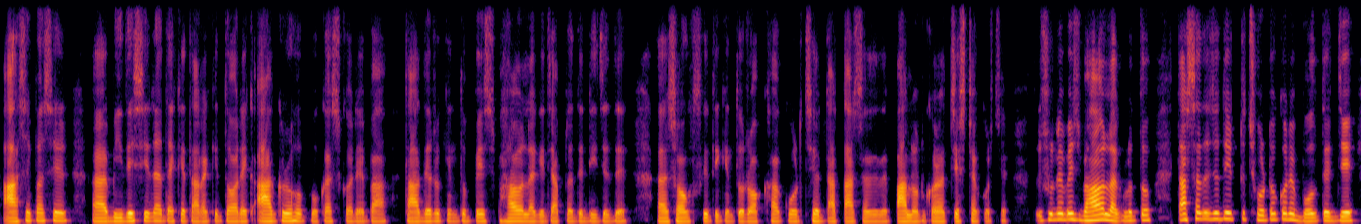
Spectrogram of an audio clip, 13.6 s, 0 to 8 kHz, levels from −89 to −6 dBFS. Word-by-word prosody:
আশেপাশের 140 +2 0 0.3
অ্যা 125 - +4
বিদেশিরা 135 +2 +2
দেখে, 125 0 -1
তারা 120 0 0
কিন্তু - - -6
অনেক 120 0 -1 0.2
আগ্রহ 135 +2 +2 0.2
প্রকাশ 120 +1 -4
করে 125 0 -3
বা 120 - -1 0.3
তাদেরও 125 +3 +1
কিন্তু 125 0 -5
বেশ 125 0 +1
ভালো 130 +1 +4
লাগে 115 -1 -2
যে - - -2
আপনাদের 120 0 -4
নিজেদের 120 0 -3 0.4
আ - - +4
সংস্কৃতি 120 +2 0 0.4
রক্ষা 120 +1 -3
করছে 125 +1 -3 0.2
আর - - -4
তার 115 0 +2
সাথে, 120 0 -2
সাথে 120 - -4
পালন 120 0 +3
করার 115 -1 0
চেষ্টা 125 0 -2
করছে। - - -9 0.4
শুনে 195 +1 +3
বেশ 200 - +5
ভালো 175 +4 +9
লাগলো। 145 +1 +2
তো 175 - +3 0.3
তার 190 - +5
সাথে 215 -1 +2
যদি 215 +1 +2
একটু 210 +1 -8
ছোট 170 -2 0
করে 200 -1 +4
বলতেন 140 +2 +3
যে 145 - +8
125 Hz, 195 wpm, -24 LUFS, 120-145 Hz, 0.4 s, ভালো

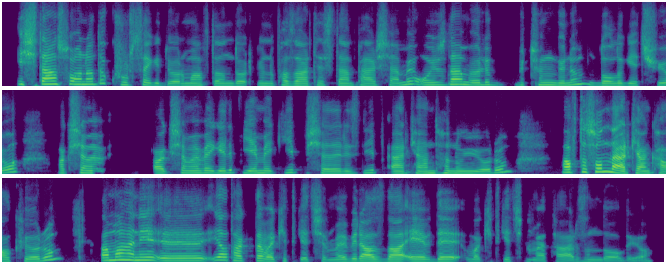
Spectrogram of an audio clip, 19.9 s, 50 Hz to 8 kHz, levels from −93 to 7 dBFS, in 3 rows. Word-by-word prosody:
işten 270 +2 +6
sonra 255 -2 +2
da 345 - -3
kursa 220 -1 -4
gidiyorum. 170 -1 -5
Haftanın 180 0 -5
4 175 -1 -4
günü 175 -2 -8
pazartesiden 175 -1 -3
perşembeye. 185 +6 -3
O 210 -4 -2
yüzden 235 +3 +2
böyle 205 +2 -2 0.2
bütün 205 +2 -4
günüm 205 +2 -4
dolu 180 +1 -1
geçiyor. 190 - -2 0.4
Akşam 205 +2 -1
eve 200 -1 -3 0.5
akşam 200 +1 0
eve 205 +1 0
gelip 200 +4 -2
yemek 195 0 -2
yiyip 245 +1 -9
bir - - -4
şeyler 190 -1 -2
izleyip 185 +5 -8
erkenden 185 +1 -1
uyuyorum. 185 - -2 0.5
Hafta 260 +3 +6
sonu 310 +2 +6
da - - +12
erken 185 0 +4
kalkıyorum. 185 - -1 0.4
Ama 255 +4 +5
hani, 285 -3 +5 0.2
iii, 220 0 +1
yatakta 230 -5 +2
vakit 185 0 -3
geçirme, 160 +2 -5
biraz 190 -2 +3
daha 190 0 +5
evde 185 -1 +1
vakit 165 -2 -9
geçirme 155 -3 -8
tarzında 150 -1 -6
oluyor. 140 - -9
190 Hz, 140 wpm, -23 LUFS, 175-225 Hz, 0.5 s, da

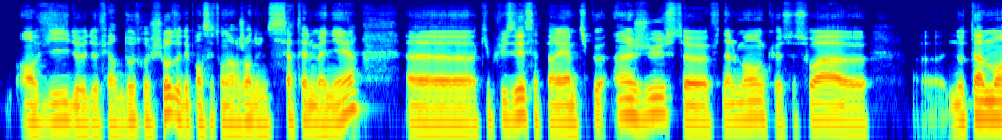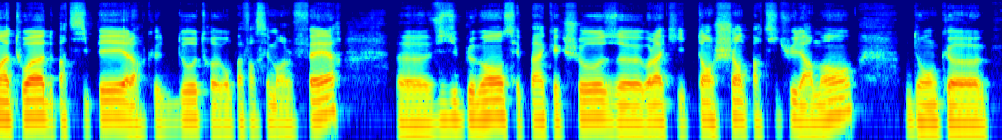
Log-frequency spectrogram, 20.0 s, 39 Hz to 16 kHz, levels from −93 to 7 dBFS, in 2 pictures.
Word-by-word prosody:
envie 95 +2 -2
de 90 -3 -1
de 85 0 -4
faire 85 0 -5
d'autres 95 +3 -5
choses, 125 +10 +1
de 110 - +1
dépenser 95 0 -4
ton 95 -2 -3
argent 90 +3 0
d'une 85 -2 -5
certaine 95 +4 -3
manière, 90 - +1 0.5
heu, 85 -1 +3
qui 110 - -14
plus 105 +1 -4
est, 120 - +6
ça 120 - -7
te - - -27
paraît 90 0 +2
un 95 -1 +2
petit 90 +1 -9
peu 110 - -3
injuste, 120 +2 0
heu, 90 -1 +4
finalement, 105 +3 -1
que 90 -5 -8
ce 95 +4 -16
soit, 95 -1 +3
heu 85 0 -1 0.6
heu, - - -14
notamment 110 +3 +4
à 105 - +5
toi 110 +1 +6
de 90 - -9
participer, 100 +3 0
alors 85 -3 0
que 90 - -11
d'autres 105 +5 -3
vont 85 0 -3
pas 90 +3 -7
forcément 90 -2 -7
le 80 - -10
faire. 120 - +3 0.6
Heu, 85 -1 -1
visiblement 105 +4 +1
c'est 110 - -10
pas 100 -1 -1
quelque 95 -2 -7
chose, 110 -3 0
heu, 90 -1 +3
voilà, 95 +1 +3
qui 95 -3 -14
t'enchante 100 0 -1
particulièrement, 105 +6 -2 0.5
donc 95 -2 -2
heu, 90 -2 +3
95 Hz, 170 wpm, -24 LUFS, 90-105 Hz, 0.6 s, est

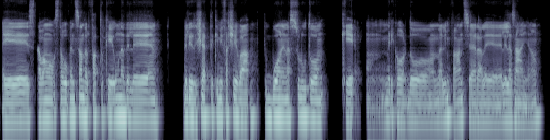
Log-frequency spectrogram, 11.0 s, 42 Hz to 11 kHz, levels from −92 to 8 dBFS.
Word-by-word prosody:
e 95 +1 +4
stavamo 100 +1 -1
stavo 105 -1 0
pensando 110 +1 +1
al 105 - -5
fatto 105 +1 -4
che 110 -2 +1
una 110 +2 +3
delle 105 -1 +2 0.4
delle 110 -1 +3
ricette 110 +2 +1
che 105 0 -4
mi 105 0 +1
faceva 105 -2 +2 0.3
più 105 - -8
buone 110 0 +3
in 105 - 0
assoluto, 105 -1 0 0.2
che, - - -1
mhmm, 75 +5 -14
mi 95 - -2
ricordo 95 -2 -2 0.2
dall'infanzia 95 +1 -3
era 90 0 -1
le 90 -1 -2
le 95 +1 +2
lasagne, 95 -4 -1
no. 95 +7 -8
100 Hz, 155 wpm, -23 LUFS, 95-110 Hz, 0.4 s, e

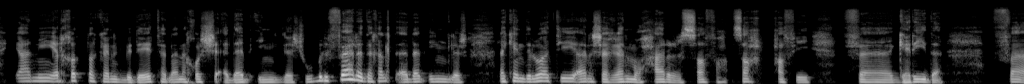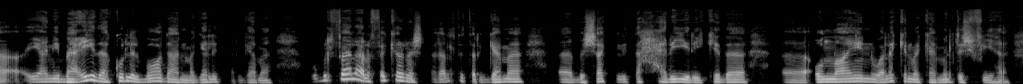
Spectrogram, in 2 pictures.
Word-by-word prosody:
يعني 150 0 -1
الخطّة 165 +2 -1
كانت 125 -4 -1
بدايتها 110 +4 +1
إن 110 - -3
أنا 115 +1 +1
أخش 120 +1 +2
أداب 105 +3 -1
إنجلش، 105 0 -3
وبالفعل 175 - +5
دخلت 150 +1 -2
أداب 125 +2 0
إنجلش 115 -4 -1 0.3
لكن 140 +2 +2
دلوقتي 145 0 +2
أنا 130 -1 -1
شغّال 115 +1 +3
محرر 115 -2 0
صفح 110 +1 +2
صحفي 115 -4 -3 0.3
في 110 -2 -2
جريدة، 110 0 +1 0.5
فيعني 120 +3 -3
بعيدة 135 +5 +4
كل 160 +6 +1
البعد 135 +2 0
عن 110 -3 +1
مجال 105 +4 -2
الترجمة، 95 -4 -8 0.4
وبالفعل 235 - +1
على 155 -10 +3
فكرة 180 +5 -1
أنا 155 -5 +2
اشتغلت 125 +4 -5
ترجمة 120 +2 -1 0.4
آآ 115 -1 -3
بشكل 115 +3 0
تحريري 115 -1 0
كده 110 +2 -1 0.4
آآ، 100 -2 -5
أونلاين 130 +2 +4
ولكن 130 +5 -1
ما 115 - +1
كملتش 110 +1 -1
فيها، 100 +1 -5
120 Hz, 130 wpm, -24 LUFS, 110-135 Hz, 0.5 s, وبالفعل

